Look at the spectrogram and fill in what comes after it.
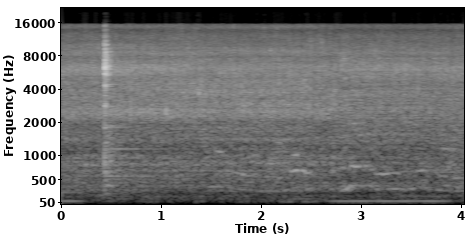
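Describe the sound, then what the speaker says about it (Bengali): Eggplant and pumpkin frying in a pan in a home kitchen, a steady soft sizzle with a faint clink early on, while someone speaks over the cooking. "আর এখানে বেগুন কুমড়ো আছে, এটা ভাজা হবে।"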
